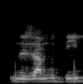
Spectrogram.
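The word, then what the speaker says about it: ناظم الدین: बैठे जो है वो ख्वाजा निजामुद्दीन जो है वो नाजिमुद्दीन जो है, दोनों तरह से प्रोनाउंसिएट कर सकते हैं, ये गवर्नर जनरल थे।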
